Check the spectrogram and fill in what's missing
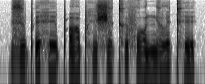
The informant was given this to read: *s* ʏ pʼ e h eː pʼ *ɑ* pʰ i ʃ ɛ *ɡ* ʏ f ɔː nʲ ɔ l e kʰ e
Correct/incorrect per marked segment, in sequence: incorrect: z, correct, incorrect: kʰ

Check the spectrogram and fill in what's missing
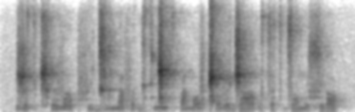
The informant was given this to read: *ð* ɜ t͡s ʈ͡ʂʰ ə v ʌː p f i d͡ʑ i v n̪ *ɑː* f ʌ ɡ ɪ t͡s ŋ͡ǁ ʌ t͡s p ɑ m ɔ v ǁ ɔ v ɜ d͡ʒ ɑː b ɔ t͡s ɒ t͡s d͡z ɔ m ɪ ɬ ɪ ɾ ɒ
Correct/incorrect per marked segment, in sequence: incorrect: ʐ, incorrect: ɑ

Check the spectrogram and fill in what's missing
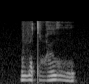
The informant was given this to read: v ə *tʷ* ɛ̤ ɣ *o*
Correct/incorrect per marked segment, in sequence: incorrect: tˤ, incorrect: o̤

